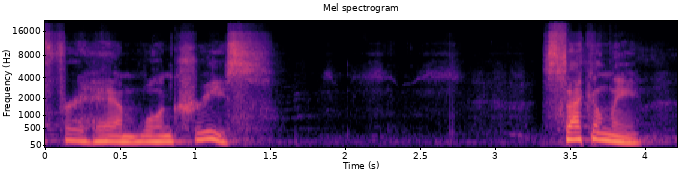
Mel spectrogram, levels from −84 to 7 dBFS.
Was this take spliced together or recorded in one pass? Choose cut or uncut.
uncut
